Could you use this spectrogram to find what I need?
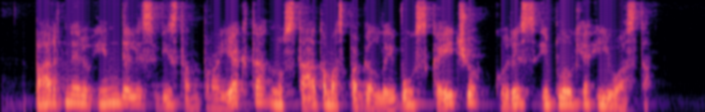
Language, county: Lithuanian, Kaunas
